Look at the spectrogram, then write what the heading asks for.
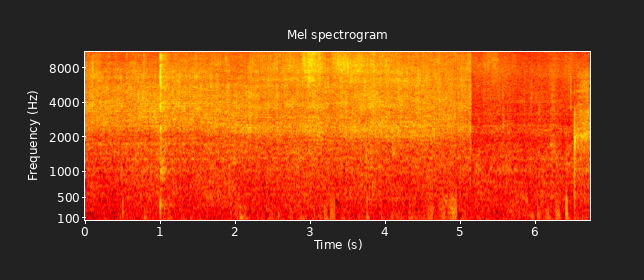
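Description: Butter bubbles and sizzles steadily in a pan as turkey schnitzel fries, a continuous crackling hiss with a few sharper pops and clicks, and no talking.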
